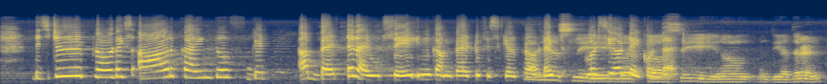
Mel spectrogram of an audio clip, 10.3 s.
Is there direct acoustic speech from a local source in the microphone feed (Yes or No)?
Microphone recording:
Yes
